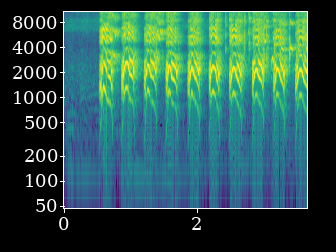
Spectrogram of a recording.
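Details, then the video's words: Parakeet (betet) lure call for trapping: a steady series of ten harsh, raspy squawks, about three per second, each arching up and down, after a brief low hum at the start. "Suara Pemikat Burung Betet yang Sangat Ampuh"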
